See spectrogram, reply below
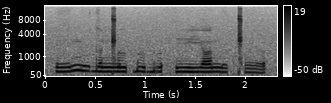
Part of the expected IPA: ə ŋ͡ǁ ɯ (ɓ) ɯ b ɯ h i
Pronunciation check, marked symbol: correct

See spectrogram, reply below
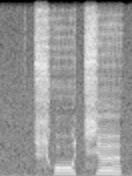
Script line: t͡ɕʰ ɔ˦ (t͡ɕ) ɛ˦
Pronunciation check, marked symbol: correct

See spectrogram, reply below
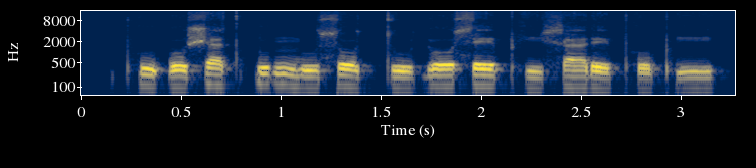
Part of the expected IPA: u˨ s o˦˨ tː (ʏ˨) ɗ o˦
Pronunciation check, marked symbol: incorrect: u˨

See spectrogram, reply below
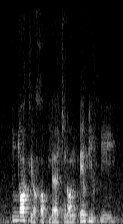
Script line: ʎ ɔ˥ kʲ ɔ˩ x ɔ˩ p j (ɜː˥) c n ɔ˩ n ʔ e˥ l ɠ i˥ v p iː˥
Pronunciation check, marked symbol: incorrect: ɜː˩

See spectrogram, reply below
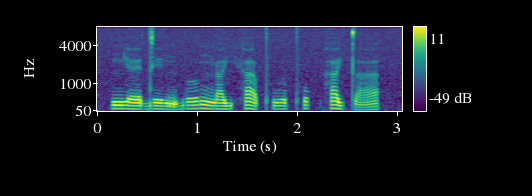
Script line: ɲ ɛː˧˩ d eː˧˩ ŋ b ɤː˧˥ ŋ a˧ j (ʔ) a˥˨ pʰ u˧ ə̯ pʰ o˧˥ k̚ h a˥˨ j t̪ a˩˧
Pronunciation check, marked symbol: incorrect: h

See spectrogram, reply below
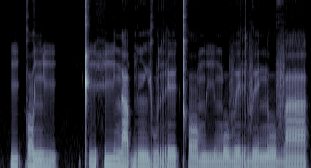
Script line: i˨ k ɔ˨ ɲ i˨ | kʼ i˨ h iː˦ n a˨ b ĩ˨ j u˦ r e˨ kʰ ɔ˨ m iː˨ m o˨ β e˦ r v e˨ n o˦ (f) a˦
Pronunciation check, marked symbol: incorrect: v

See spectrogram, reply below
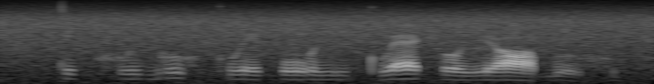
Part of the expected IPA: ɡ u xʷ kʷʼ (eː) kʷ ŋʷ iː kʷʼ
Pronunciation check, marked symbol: correct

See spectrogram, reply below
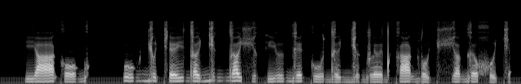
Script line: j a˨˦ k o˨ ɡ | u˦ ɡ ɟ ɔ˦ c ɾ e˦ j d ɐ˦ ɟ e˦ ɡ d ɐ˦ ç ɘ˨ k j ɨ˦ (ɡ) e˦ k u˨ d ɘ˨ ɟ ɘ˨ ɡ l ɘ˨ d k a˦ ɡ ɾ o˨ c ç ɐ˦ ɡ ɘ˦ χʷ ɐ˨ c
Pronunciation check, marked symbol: correct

